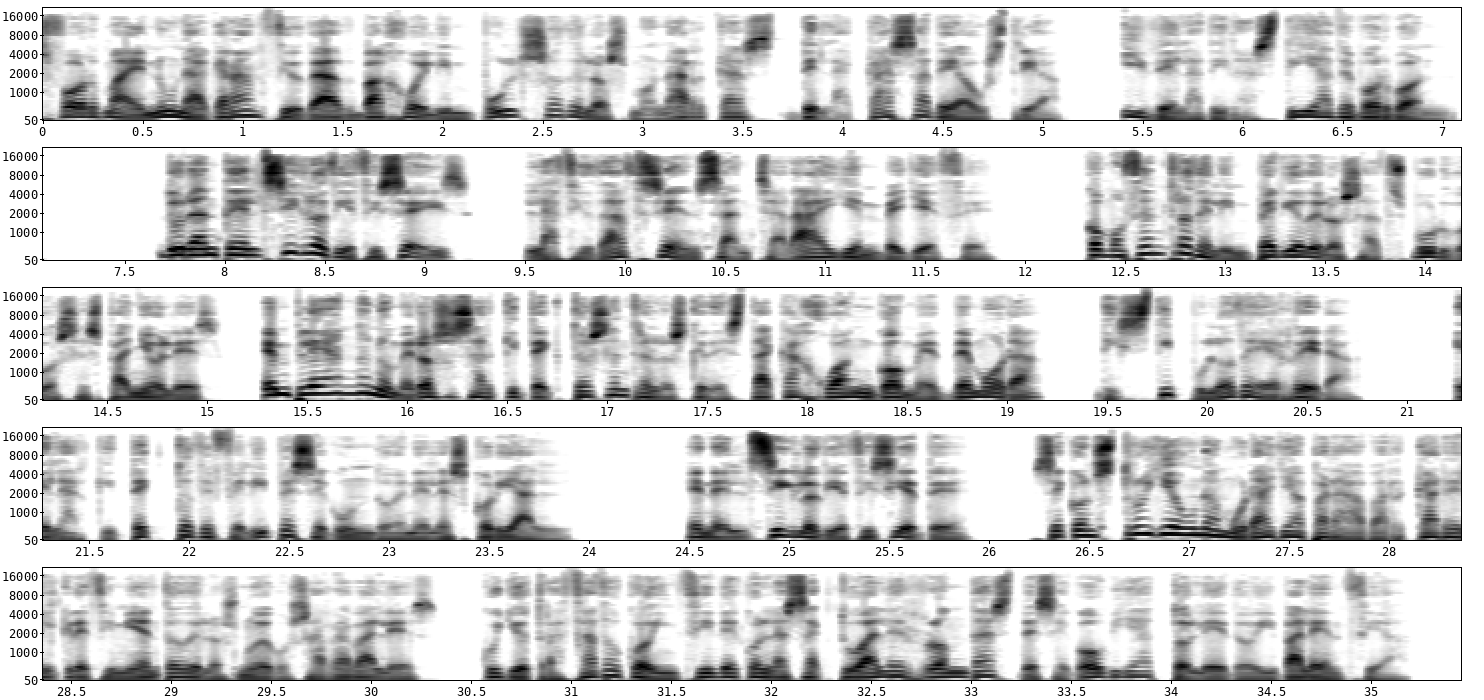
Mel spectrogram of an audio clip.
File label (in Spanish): audioguia madrid; Audioguía cultural para la divulgación de los monumentos de Madrid. Visita cultural.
